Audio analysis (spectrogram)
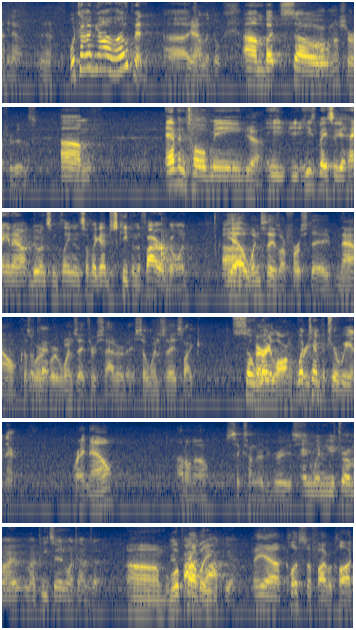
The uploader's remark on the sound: Filmed on location at his restaurant: Mission Pizza Napoletana. Located on 707 Trade St NW #1430 , Winston-Salem, NC.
